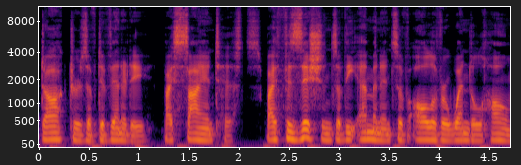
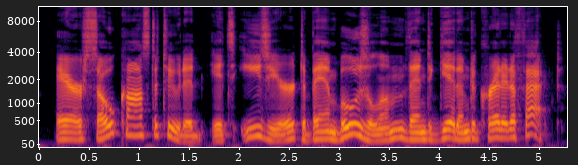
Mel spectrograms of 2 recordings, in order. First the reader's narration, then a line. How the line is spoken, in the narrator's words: he said in his nasal voice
